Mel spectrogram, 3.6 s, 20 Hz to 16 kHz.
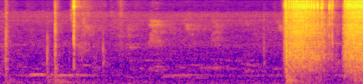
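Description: A DAGMARA cordless electric ratchet wrench loosening a 10 mm nut: faint clicks and handling at first, then two loud bursts of rapid mechanical ratcheting whir, very close.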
